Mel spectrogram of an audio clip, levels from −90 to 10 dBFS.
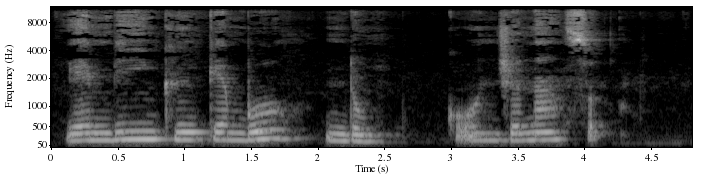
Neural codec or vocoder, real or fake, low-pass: none; real; 10.8 kHz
